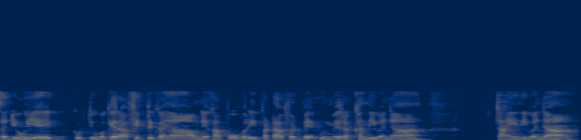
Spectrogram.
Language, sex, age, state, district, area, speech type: Sindhi, female, 45-60, Gujarat, Surat, urban, spontaneous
